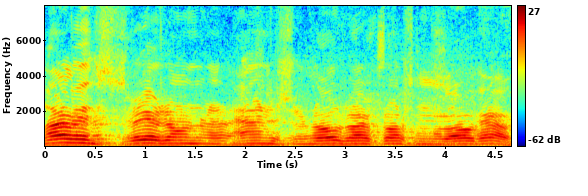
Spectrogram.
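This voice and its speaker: Noticeable background noise and audible room echo surround a man of fairly high pitch, who speaks slowly-ish with fairly even intonation. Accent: American. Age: 90s. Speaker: elderly family member interviewed. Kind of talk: oral history interview.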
